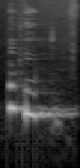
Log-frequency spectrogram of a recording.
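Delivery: high chirpy mock beeps of a monitor; beep imitation. Trainer mimics the detector for the class, high mock beeps. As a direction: chirp it like a gas detector switching off.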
